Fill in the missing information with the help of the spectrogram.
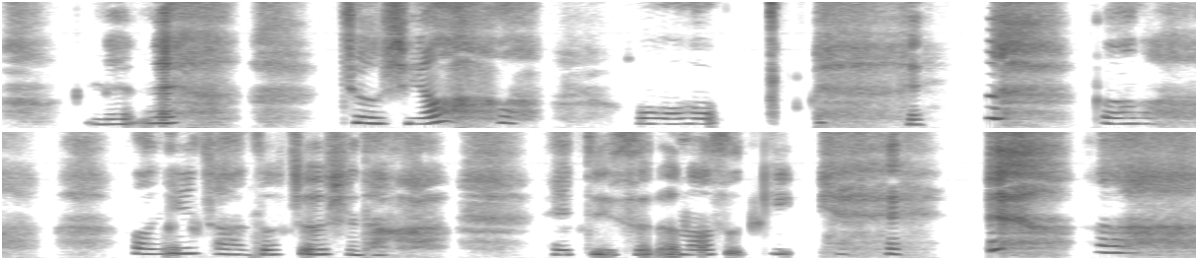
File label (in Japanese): ねぇ、ちゅーしよ☆チューしながらエッチ好き, 余韻, ASMR; ステレオ; ループで楽しむ！シェフの気まぐれ抜き抜きコース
